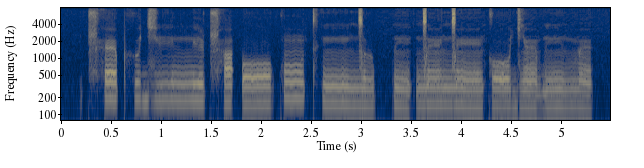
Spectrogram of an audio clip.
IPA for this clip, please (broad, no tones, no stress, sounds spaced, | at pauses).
ʈ͡ʂʰ ɛ pʰ ɯ d͡ʑ iː nː i ʈ͡ʂʰ ã ʔ oː k ũː tʰ ĩː ŋ͡ǀ ɯ pː ĩː ʔ ŋ͡ǀ ẽː ŋ͡ǀ ẽː k oː d͡ʑ ɛ̃ː ɓ ĩː mː ɛ̃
